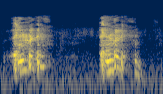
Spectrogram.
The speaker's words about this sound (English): Don't worry. Cough as much as you like. Don't be troubled.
